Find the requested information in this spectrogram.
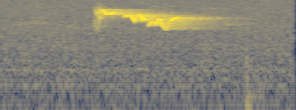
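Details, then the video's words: A rose-throated tanager gives one thin, high, slurred note, about half a second long and dropping slightly in pitch, over a quiet background. "Rose throated Tanager"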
